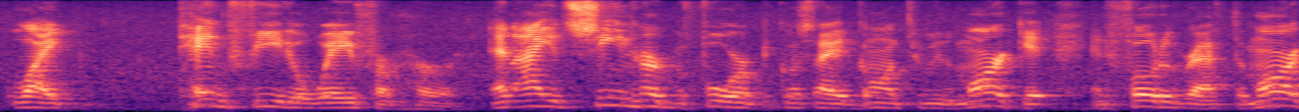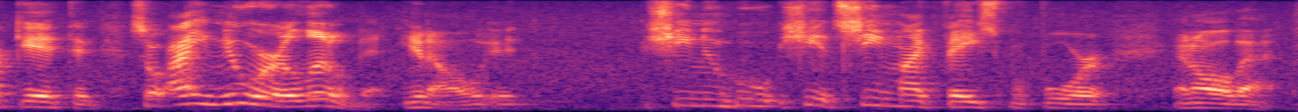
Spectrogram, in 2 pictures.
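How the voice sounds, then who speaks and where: A man's voice: medium pitch, very animated, normal speed. An American man hosting a casual storytime show, blunt, sweary and exasperated as he reads out and comments on emails. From United States. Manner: emphatic, exasperated. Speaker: online storytime show host.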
